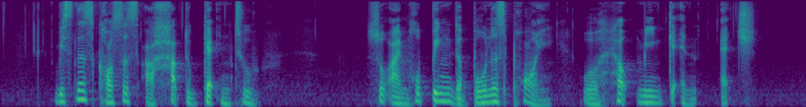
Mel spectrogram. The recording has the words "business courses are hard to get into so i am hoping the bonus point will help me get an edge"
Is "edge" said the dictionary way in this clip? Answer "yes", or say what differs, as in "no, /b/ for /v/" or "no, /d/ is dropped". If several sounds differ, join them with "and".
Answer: no, /tʃ/ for /dʒ/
